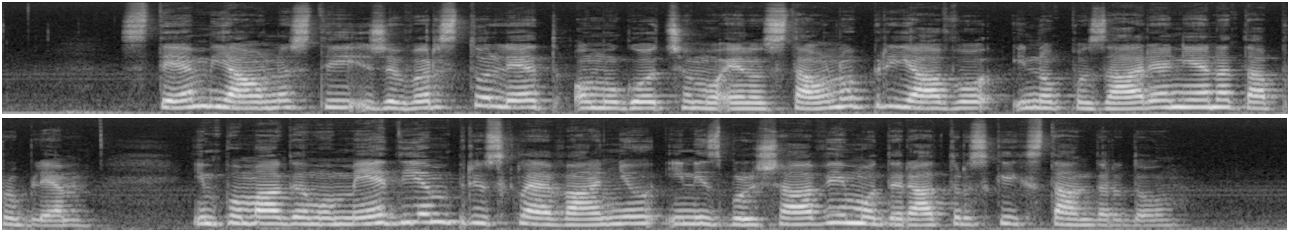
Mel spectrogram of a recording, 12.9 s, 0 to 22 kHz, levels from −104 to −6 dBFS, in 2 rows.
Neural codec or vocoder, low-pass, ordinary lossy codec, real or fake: vocoder, 44.1 kHz, 128 mel bands every 256 samples, BigVGAN v2; none; none; fake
